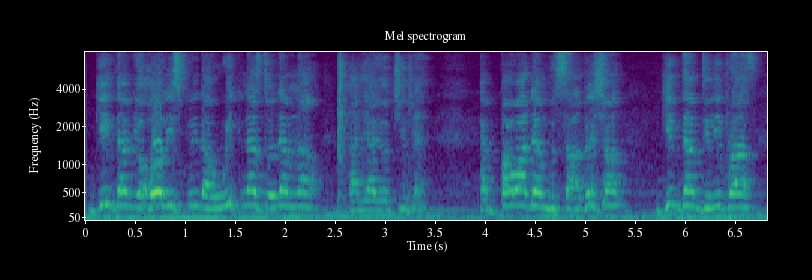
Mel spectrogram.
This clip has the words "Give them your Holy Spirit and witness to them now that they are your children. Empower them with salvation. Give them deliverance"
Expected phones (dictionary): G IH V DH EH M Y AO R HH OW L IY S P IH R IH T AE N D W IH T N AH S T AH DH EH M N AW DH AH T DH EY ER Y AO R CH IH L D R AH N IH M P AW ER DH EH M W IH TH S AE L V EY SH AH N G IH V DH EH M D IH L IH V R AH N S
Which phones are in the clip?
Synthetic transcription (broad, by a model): G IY V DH EH M Y AO HH OW L IY S P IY R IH T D W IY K N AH S T AH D EH M N AW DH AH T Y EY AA Y AO CH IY L D R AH N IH M P AW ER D EH M W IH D S AE L V EY SH AH N G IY V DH EH M D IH L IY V R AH N S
